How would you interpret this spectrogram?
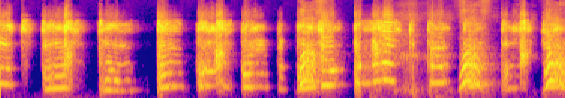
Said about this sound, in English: Dogs getting louder.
